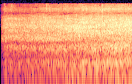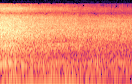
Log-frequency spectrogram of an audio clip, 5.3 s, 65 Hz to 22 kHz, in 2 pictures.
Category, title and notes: Soundscapes > Urban
The car driving by was recorded In Tampere, Hervanta. The sound file contains a sound of car driving by. I used an Iphone 14 to record this sound. It can be used for sound processing applications and projects for example.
